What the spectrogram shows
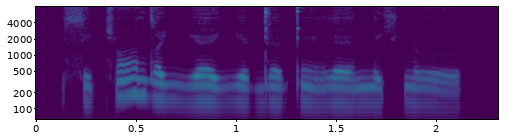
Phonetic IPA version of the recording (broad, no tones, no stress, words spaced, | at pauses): sɪcɔ̃dˤʊ ʎɛʎe ɖɛʈẽlɛn̪eç ɳʊ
